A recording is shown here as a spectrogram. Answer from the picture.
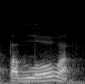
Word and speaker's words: Павлова: больше понимаешь я Прониклась они ставят ударение на вторую получается на второй слог Да Павлова Но это Но это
